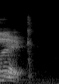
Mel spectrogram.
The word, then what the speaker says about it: clique: Click? I always want to pronounce it clique. – Click. Click. – But why is Don't embarrass me. – Why is the E there? It's a French word. – I don't know. Clique. – If it's French, then it should be clique.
